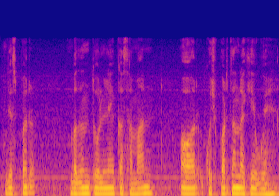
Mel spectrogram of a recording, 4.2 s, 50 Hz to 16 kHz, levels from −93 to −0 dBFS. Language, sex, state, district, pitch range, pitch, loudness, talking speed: Hindi, male, Uttar Pradesh, Lalitpur, 100-105 Hz, 105 Hz, -16 LUFS, 170 wpm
